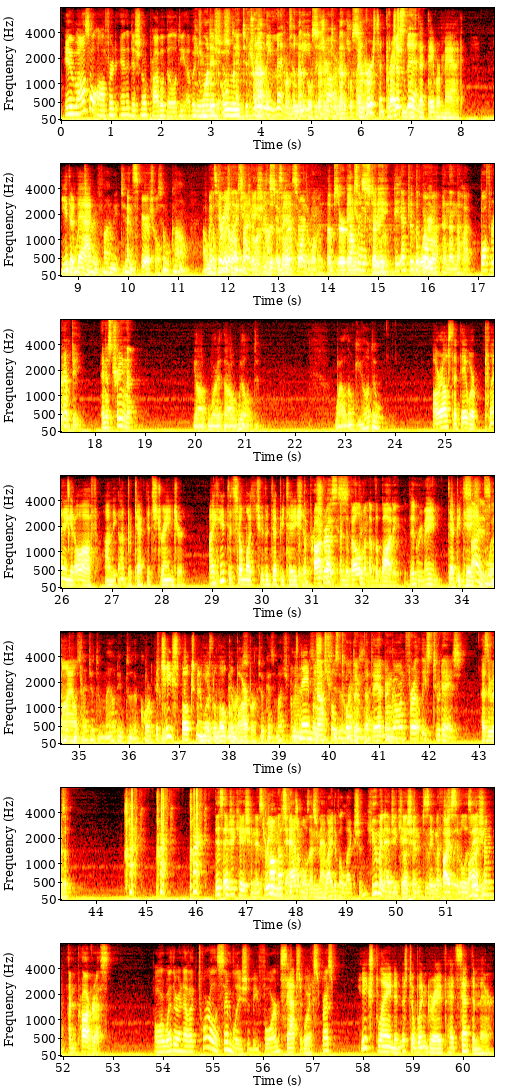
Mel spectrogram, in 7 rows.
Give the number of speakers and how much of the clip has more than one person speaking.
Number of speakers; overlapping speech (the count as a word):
seven, about 43%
